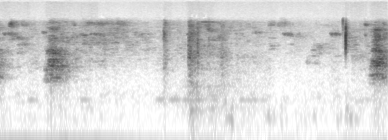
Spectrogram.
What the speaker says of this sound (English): Sounds like someone's dog's barking.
